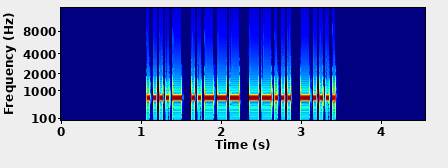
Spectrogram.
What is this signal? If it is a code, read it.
Morse code, heard as a keyed tone, about 30 wpm, 700 Hz. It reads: 4276
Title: Common Cut Numbers - 4-Digit 30wpm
